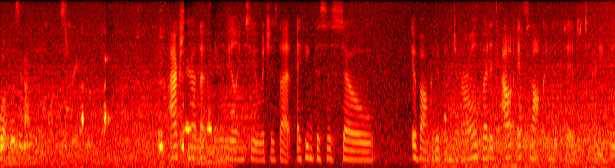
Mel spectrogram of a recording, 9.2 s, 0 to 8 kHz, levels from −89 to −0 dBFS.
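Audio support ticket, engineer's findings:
Echo leak: delayed copy of the talker about 337 ms behind, at 0–2.78 s, 2.97–3.82 s, 6.68–7.23 s, 7.4–7.53 s, 7.69 s to end. Likely far-end echo canceller letting loudspeaker pickup through. Loudest around 3 s, near speech level.

Speech suppressed in double talk: short dips at 2.78–2.89 s and 3.19–3.29 s, down about 15 dB and 10 dB. Likely canceller ducking the talker while the echo overlaps.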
